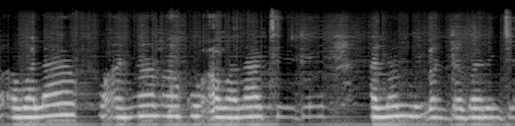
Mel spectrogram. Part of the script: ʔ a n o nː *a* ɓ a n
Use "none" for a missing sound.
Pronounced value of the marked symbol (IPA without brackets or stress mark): i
